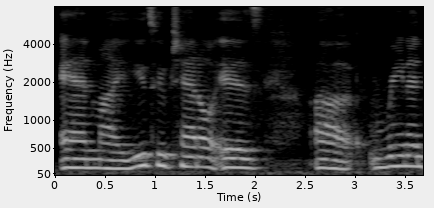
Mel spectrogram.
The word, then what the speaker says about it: Reina: know how to say it so anyway I'm Rena welcome to my channel I'm gonna do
